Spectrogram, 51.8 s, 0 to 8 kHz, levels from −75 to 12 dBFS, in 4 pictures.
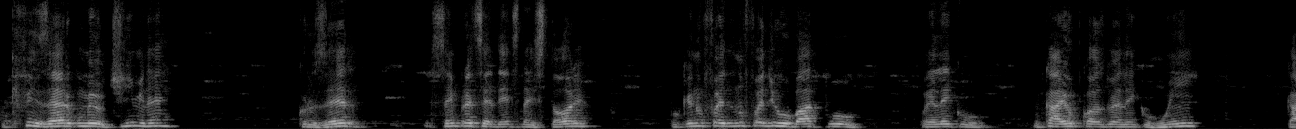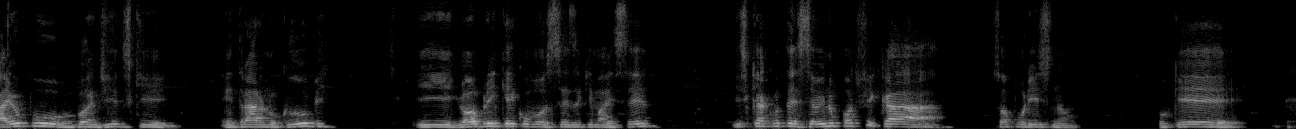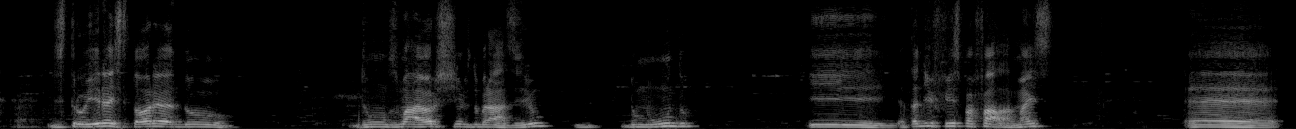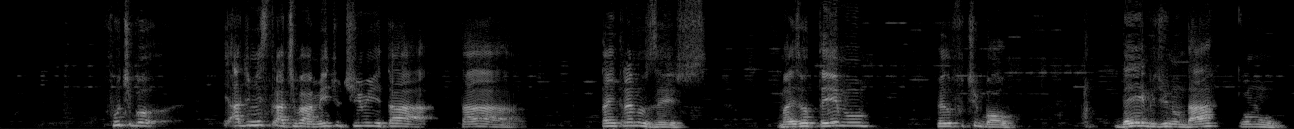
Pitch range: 125-175 Hz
